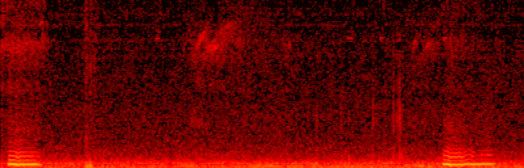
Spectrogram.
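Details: Snoring cat: two short, faint nasal whistles, each a brief wavering squeak, one at the start and one near the end, with quiet room hiss between.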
